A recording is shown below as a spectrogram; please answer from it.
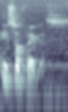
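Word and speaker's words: oesophagus: Yes, spelling O ई है लेकिन उसको बोलते हैं इसोफेगस। ओ ई एस ओ पी एच ए जी यू एस बोलते हैं इसोफेगस बट होता है ओ ई। ओ is kind of silent, एसोफेगस।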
